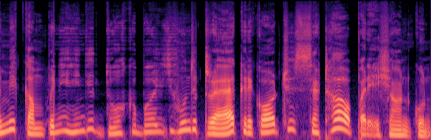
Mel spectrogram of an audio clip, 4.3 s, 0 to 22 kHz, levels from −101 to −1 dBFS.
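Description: From about 0.54 s to 1.77 s, just before "ہُند ٹریک", there's channel delay (comb filtering). One side runs roughly a millisecond and a half behind the other, and once they're folded to mono the shared parts of the speech cancel at evenly spaced frequencies, starting somewhere around 400 Hz. You hear it as a hollow, phasey patch where the fixed notches are carving chunks out of the spectrum.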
